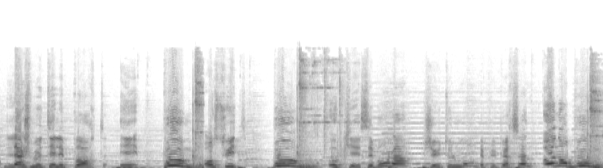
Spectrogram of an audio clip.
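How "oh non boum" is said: loud, higher startled cry; startled yelp. Real, not acted. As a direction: jump at the sudden enemy. Sudden enemy, startled.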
